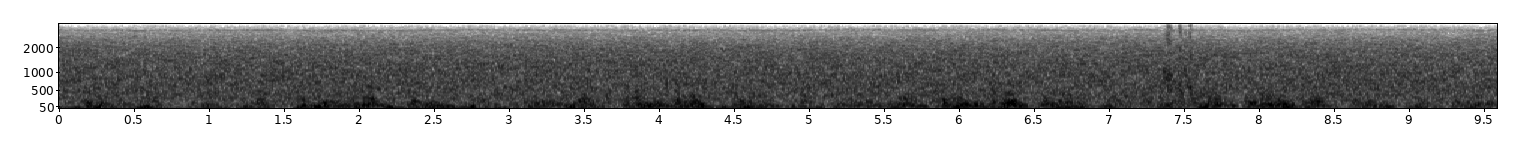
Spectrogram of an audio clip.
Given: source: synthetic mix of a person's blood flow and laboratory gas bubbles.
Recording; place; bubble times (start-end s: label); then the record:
Doppler ultrasound of blood flow; precordium
3.62-3.69 s: bubbles
4.02-4.08 s: bubbles
7.32-7.62 s: bubbles
From the record:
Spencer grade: 2 (many but less than half of the cardiac periods contain bubble signals, singularly or in groups); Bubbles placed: anywhere in the cardiac cycle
